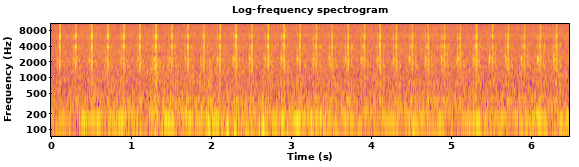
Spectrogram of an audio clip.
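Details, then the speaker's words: 1984 Acoustic Research (AR) turntable Hurst motor, removed and running alone on a table with no pulley or belt: a crisp rhythmic tick about two to three times a second, clearly clicking; the motor was then serviced by cleaning it out. "you can hear that it's definitely not quiet tick tick tick tick tick I've got the motor running here just sitting on this little modified end table that I have and definitely hear it click"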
